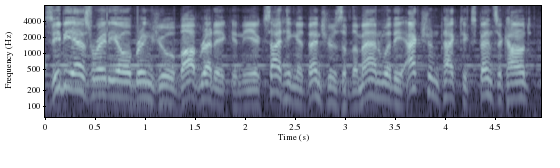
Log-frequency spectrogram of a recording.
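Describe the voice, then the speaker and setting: A man's voice: medium pitch, very animated, quick pace, highs cut off. A man announcing a 1950s radio drama over music. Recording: old radio with music bed.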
